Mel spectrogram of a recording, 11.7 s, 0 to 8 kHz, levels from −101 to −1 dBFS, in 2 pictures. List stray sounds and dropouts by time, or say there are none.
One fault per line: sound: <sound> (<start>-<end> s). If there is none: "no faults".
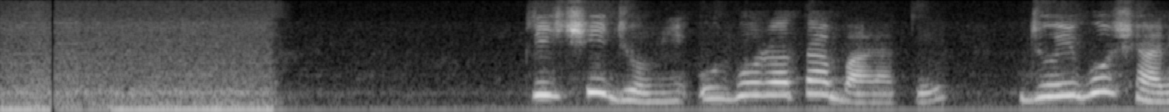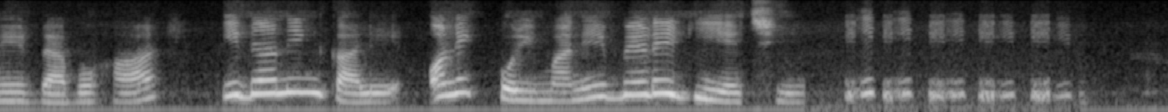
sound: laugh (10.1-11.2 s)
